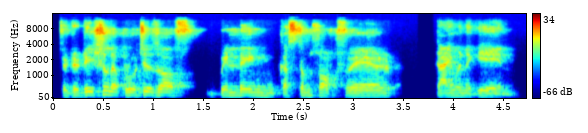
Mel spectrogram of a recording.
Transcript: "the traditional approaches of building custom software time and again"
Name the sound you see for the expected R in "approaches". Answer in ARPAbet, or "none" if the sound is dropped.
R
